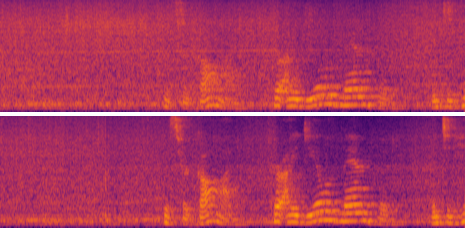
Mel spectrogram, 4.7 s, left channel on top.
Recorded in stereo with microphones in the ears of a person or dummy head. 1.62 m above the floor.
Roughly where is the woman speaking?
Right.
